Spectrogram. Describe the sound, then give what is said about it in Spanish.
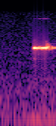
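A single short electronic telephone beep, a steady mid-high tone lasting about a quarter second, clear against a quiet background with no voices. “Eso no es mío. Teléfono, güey.”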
